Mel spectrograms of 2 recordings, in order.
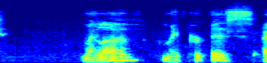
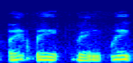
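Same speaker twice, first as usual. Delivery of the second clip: higher breathless whispered wait; excited whisper; 6 semitones higher, 6 dB quieter than usual. Real, not acted. Seeing viewers appear, an eager hushed whisper. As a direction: whisper it as faces pop up.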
